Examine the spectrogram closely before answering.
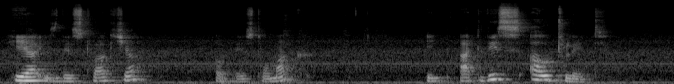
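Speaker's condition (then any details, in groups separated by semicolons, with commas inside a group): No condition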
